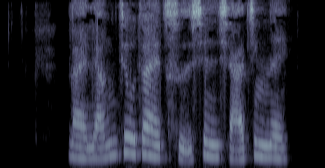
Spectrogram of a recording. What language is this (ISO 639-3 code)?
zho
